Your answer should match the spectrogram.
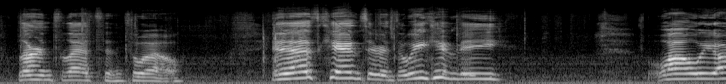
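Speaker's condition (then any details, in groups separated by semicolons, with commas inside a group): Throat cancer radiation damage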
